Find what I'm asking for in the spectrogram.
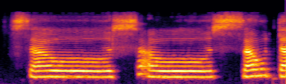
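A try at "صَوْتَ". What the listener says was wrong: Sauta. Jangan banyak sau-saunya jadi confuse. Pendekkan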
